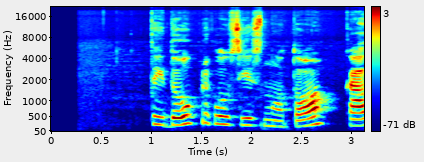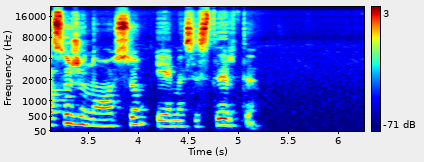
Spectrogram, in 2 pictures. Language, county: Lithuanian, Kaunas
